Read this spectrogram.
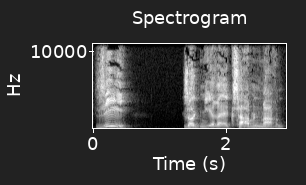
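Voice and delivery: put-on a father needling the young man; snide old director. A narrator's reading. Director Fischel needles Hans Sepp, high and mocking.

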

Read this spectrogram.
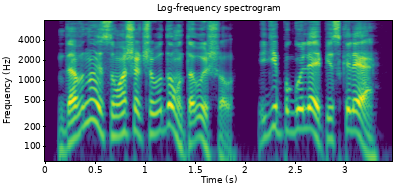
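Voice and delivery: high-pitched scornful jibe; dismissive taunt. A narrator's reading. Hero brushes off the squeaky bully.

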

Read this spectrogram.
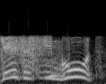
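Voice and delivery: high, urgent worried question; anxious question. Acted. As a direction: ask in fear for the child. Anxious question about her child.

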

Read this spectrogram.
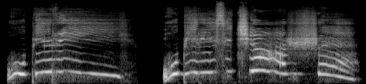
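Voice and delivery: very high, slow, drawn-out shriek; shrieking kikimora. A narrator's reading. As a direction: shriek it in terror like a swamp hag. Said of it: "От визга у Вари заложило уши". (визг кикиморы)

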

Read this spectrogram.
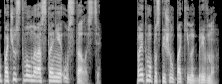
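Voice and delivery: ordinary delivery, nothing marked

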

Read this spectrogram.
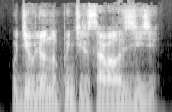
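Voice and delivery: usual speaking voice

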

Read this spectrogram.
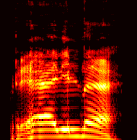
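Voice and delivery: long drawn-out, high exclamation; Joe butting in. A narrator's reading. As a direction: chime in, stretching the word right out. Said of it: "вмешался Джо". (протяжно встревая, высоким голосом)

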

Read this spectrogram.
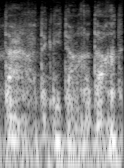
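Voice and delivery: hushed realization; whispered. Acted. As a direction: murmur it to yourself, whispering. Stunned realization.

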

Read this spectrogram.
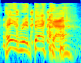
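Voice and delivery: Cockney husband calling out to his wife; put-on Cockney, rising to a high call; Cockney accent. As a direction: holler for the missus in mock Cockney. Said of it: "it's, it's Cockney".

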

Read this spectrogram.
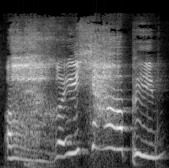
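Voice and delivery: high, drawn-out, loud cry of triumph; triumphant cry. Acted. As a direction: stretch it out high and loud, thrilled. Triumphant catch of the piano.

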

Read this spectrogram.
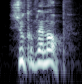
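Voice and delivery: loud, curt order; impatient snap. Acted. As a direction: bark the order down the line. Resident impatient on the phone.

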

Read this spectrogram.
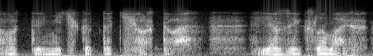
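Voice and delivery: low, hushed grumble; half-whispered curse to a companion; muttered aside. Acted. Farkov aside to Prokhor about the hard name, muttering low.

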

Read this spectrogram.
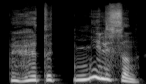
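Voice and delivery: high, slow, quavering plea; trembling voice. A narrator's reading. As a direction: voice shaking with tears. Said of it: "дрожащим голосом произнёс он".

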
